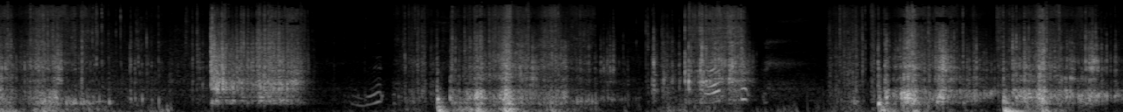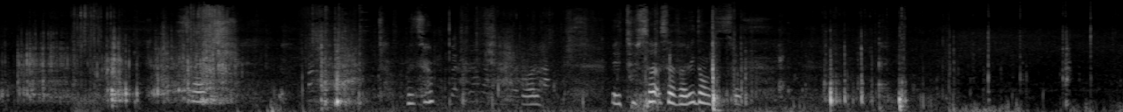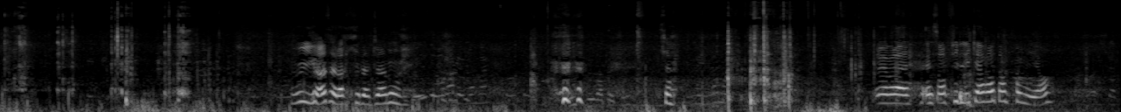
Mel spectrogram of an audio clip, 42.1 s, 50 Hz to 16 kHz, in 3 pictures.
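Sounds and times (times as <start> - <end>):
feed pellets rattling: 0.0 - 4.0, 10.5 - 17.1
paper sack rustling: 0.0 - 4.0, 5.0 - 9.5, 10.4 - 17.2.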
